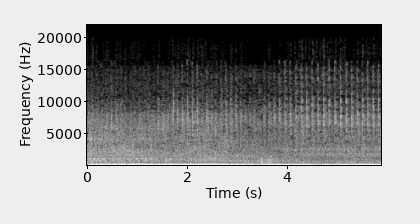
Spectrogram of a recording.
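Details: 2004 Honda CBR1000RR engine, hot, below 3000 rpm: deep uneven burble at idle with a faint fast tick on top; owner suspects manifold gasket, valves or connecting rod, cause unclear.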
